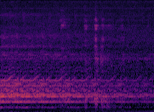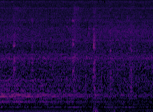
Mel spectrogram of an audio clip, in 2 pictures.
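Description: The last held note of Quran recitation dying away through the PA system's echo, fading slowly over several seconds. A faint low hum remains, with a single soft click about five seconds in.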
